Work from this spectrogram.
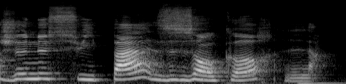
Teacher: you can do la liaison between pas and encore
